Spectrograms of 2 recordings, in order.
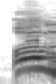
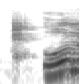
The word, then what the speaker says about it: ओम: ओम है ना, इसमें अ उ म, ये नमः शिवाय।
